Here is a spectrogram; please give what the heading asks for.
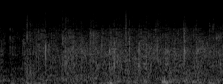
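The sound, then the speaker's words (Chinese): Faint audience applause at a crosstalk comedy act on a Spring Festival Gala program: a dense, even wash of clapping with no break. “大家，鼓掌再热烈一点好不好？”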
